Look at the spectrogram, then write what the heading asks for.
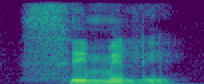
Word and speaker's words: simile: सिमिली सिमिली सिमिली silly.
